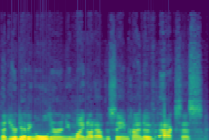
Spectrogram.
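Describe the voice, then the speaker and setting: A man from Fort McMurray hosting a morning interview show, chatty and upbeat with lots of quick interjections. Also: medium pitch, fairly even intonation, a little mellow. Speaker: host. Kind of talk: casual interview chat. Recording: faint background noise.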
